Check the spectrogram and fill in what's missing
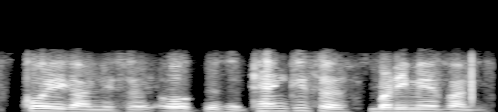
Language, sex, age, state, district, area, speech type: Punjabi, male, 18-30, Punjab, Pathankot, rural, conversation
